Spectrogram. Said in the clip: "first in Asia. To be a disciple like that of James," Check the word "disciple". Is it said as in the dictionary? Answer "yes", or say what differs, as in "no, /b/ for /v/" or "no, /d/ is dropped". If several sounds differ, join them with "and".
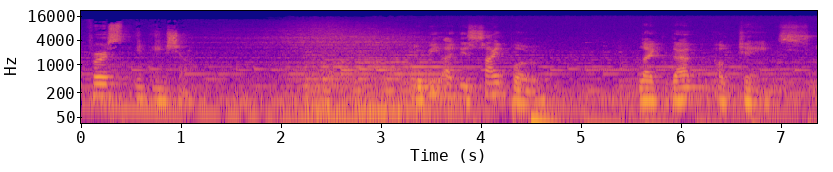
yes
